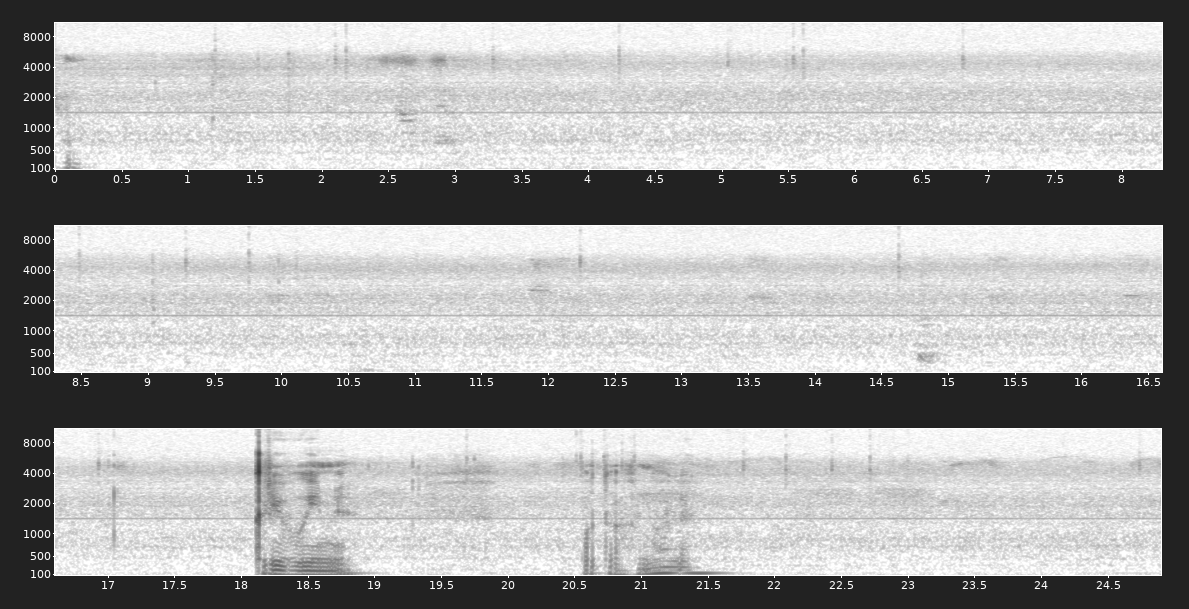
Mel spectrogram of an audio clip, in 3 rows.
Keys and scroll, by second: 4.5 ctrl+z, 20.0 ctrl+alt+space.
